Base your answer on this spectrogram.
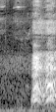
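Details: Jindo dogs on a free walk while a scuffle breaks out between them; a sudden short, two-part yelping bark, loud and pitched in the middle range.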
